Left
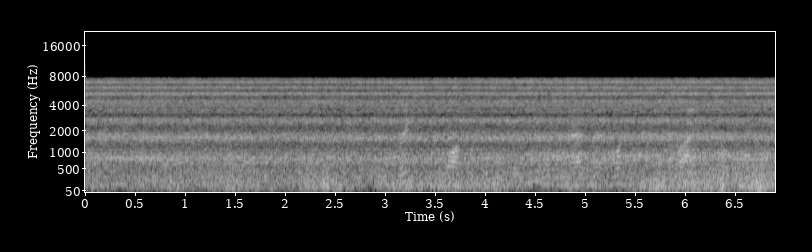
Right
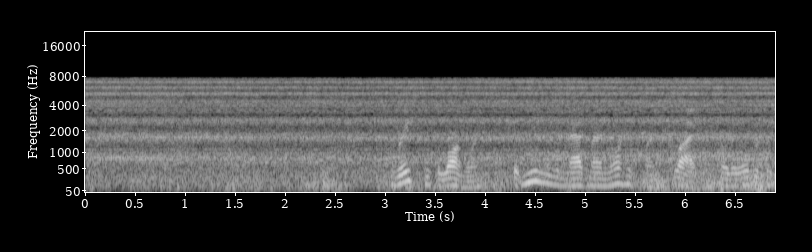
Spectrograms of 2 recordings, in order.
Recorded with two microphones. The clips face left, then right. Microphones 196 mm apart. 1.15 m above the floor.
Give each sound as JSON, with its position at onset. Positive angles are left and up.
{"t": 3.0, "sound": "a man speaking", "side_deg": -60}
